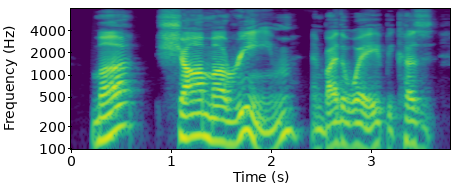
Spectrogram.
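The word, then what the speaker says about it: מְשַׁמְּרִים: It's a doubled mem, that has to be a vocal schwa. And since this first schwa is under the first letter, which coincidentally is also a mem, it's a vocal schwa as well. Ma-sham-ma-rim. Pronounce the M twice if you're really good.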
